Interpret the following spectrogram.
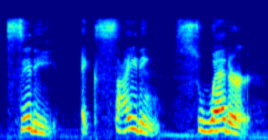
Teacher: change your T sounds to D sounds when they're between 2 vowels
